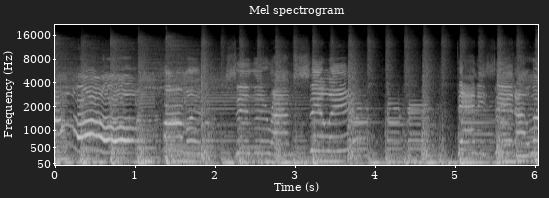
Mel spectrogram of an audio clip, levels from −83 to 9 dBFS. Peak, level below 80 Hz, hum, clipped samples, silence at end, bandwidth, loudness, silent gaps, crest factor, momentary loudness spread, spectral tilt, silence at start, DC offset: -4 dBFS; -32 dBFS; none; under 0.1%; 0 s; 18 kHz; -19 LUFS; none; 14 dB; 9 LU; -4.5 dB/octave; 0 s; under 0.1%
